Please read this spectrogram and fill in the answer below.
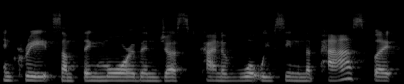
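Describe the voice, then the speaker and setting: A woman's voice: on the low side, completely flat delivery, moderate pace, a bit bright. A woman reflecting on her work, searching for words with frequent fillers. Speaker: podcast speaker. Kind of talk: reflective business talk.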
